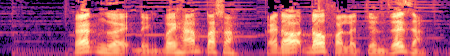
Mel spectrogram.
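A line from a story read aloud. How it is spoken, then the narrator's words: Cold question. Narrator (Vietnamese): chàng lạnh lùng hỏi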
